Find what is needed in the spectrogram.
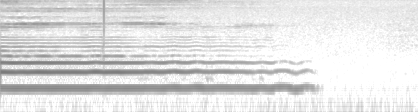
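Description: A woman chanting Om, holding the hum on one steady pitch; it wavers slightly and stops about three seconds in.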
